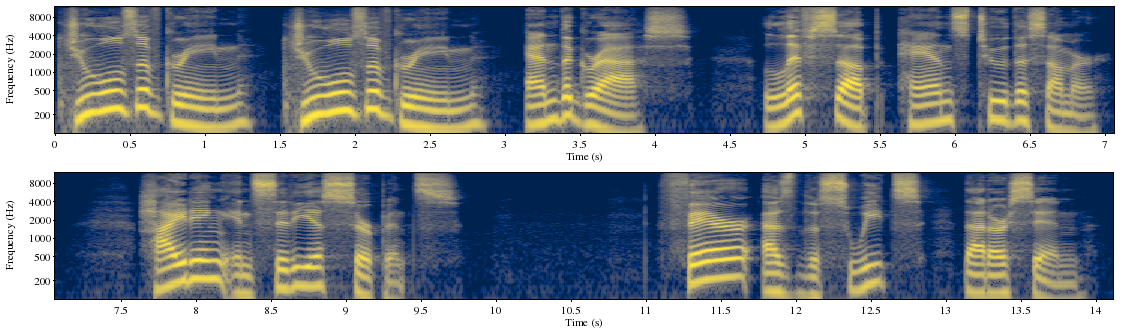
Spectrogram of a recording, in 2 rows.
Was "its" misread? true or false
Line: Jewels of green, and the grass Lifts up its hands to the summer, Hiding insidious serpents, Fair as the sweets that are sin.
true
